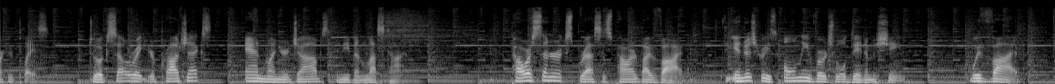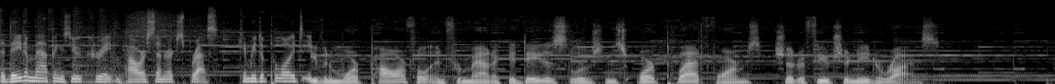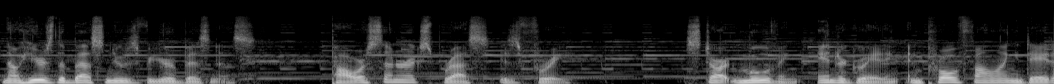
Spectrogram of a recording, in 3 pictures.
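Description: From 13.66 s onward the sound turns slow and deep, roughly seven semitones down: a section at the wrong speed, 0.622 times, likely from a mismatched clock.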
